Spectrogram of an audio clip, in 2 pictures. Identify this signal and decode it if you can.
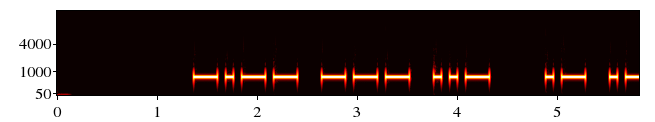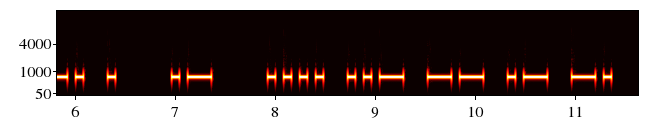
Morse code, heard as a keyed tone, about 15 wpm, 700 Hz. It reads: YOU ARE A HUMAN
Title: Sentences from Top 1000 Words - Review Part 3 - 15wpm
